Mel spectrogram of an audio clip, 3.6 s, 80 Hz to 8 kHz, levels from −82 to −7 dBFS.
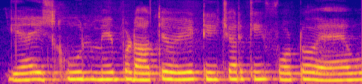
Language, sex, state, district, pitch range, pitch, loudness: Hindi, male, Uttar Pradesh, Shamli, 230-250 Hz, 245 Hz, -13 LUFS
